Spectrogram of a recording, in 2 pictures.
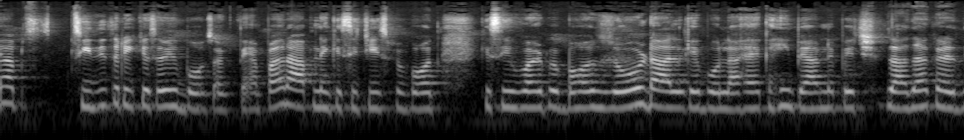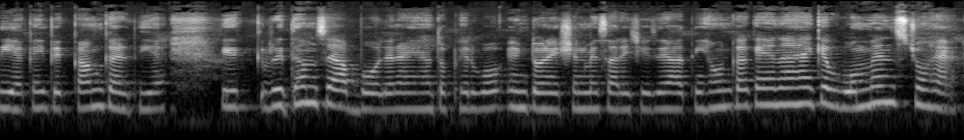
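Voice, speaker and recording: A woman from Pakistan with a Pakistani accent, giving a steady, explanatory lecture and repeating her points. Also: a little high, a little fast. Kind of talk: explaining a lesson in Urdu mixed with English terms.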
